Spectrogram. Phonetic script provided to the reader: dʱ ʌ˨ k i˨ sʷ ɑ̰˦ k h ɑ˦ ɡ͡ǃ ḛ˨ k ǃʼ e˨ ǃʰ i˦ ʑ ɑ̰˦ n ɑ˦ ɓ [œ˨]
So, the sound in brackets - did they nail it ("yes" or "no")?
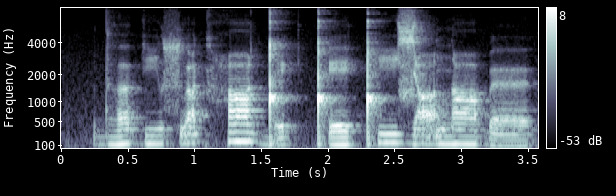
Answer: yes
